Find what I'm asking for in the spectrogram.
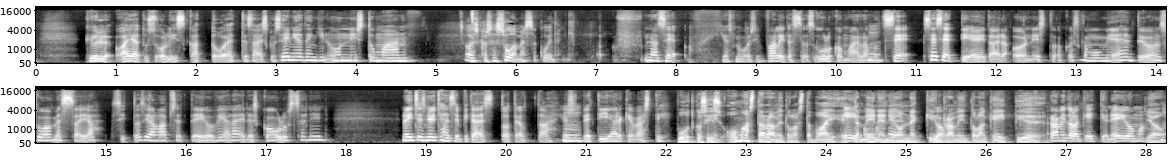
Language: Finnish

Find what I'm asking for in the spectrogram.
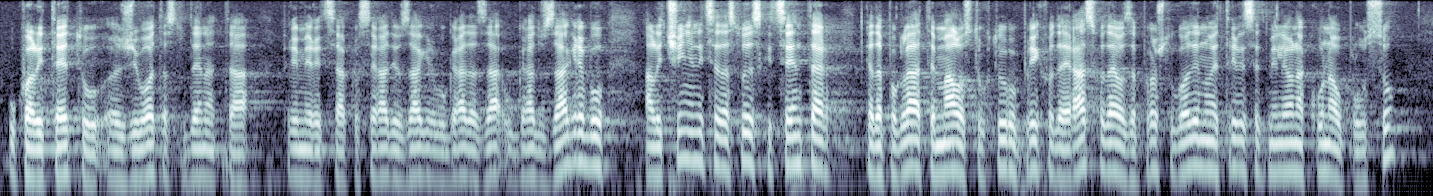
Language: Croatian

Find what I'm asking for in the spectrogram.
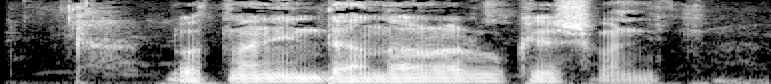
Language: Persian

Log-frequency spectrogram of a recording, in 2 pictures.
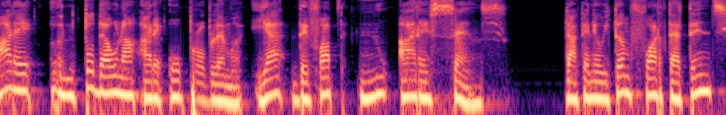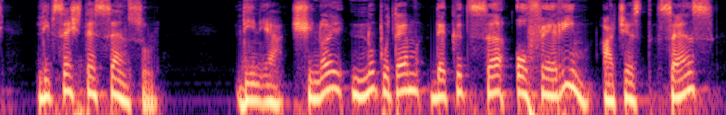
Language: Romanian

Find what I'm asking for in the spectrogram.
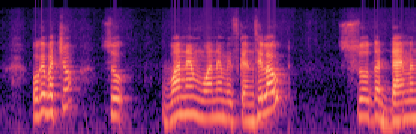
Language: Hindi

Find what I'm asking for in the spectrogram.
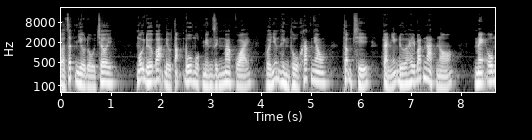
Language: Vietnamese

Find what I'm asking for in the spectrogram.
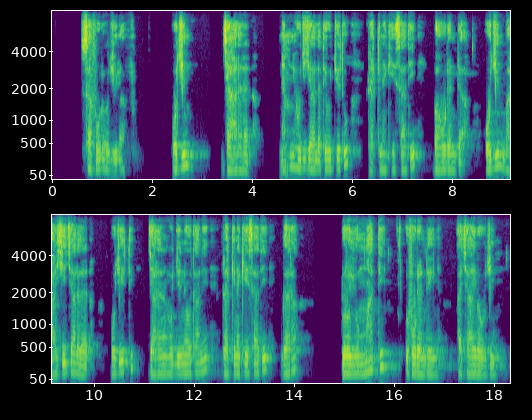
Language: Oromo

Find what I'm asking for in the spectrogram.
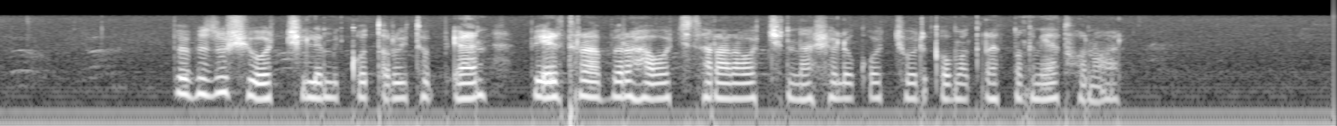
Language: Amharic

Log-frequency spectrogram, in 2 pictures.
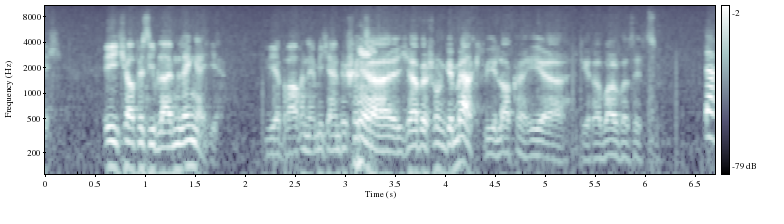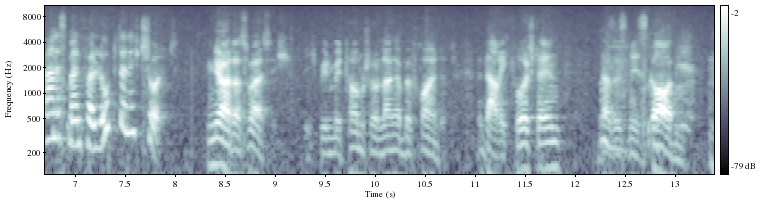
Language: German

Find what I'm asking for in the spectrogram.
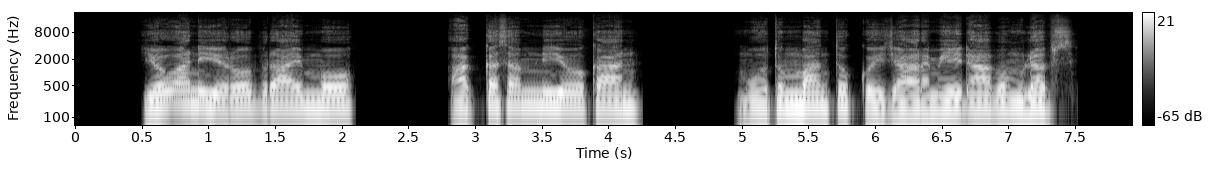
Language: Oromo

